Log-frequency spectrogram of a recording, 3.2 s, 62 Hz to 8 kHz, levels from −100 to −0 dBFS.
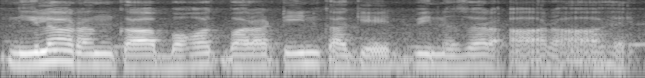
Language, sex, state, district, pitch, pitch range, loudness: Hindi, male, Assam, Kamrup Metropolitan, 140 Hz, 130-150 Hz, -17 LUFS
